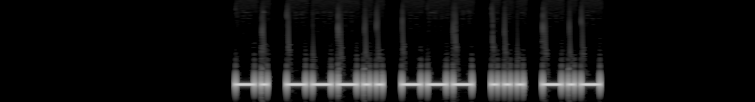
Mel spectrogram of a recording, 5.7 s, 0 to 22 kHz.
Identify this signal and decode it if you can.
Morse code, heard as a keyed tone, about 25 wpm, 700 Hz. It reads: N8OSK
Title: USA Call Signs - 5 Characters - Repeated 2x - 25wpm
